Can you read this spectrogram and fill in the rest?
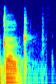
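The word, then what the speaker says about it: Koch: Sam Cock, the punter and holder. Justin Tucker, the kicker. Cook. And huh? – It's Sam Cook.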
